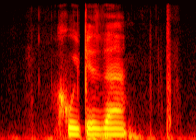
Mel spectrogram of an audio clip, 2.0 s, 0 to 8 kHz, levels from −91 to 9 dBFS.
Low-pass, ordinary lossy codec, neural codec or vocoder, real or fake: 7.2 kHz; none; none; real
